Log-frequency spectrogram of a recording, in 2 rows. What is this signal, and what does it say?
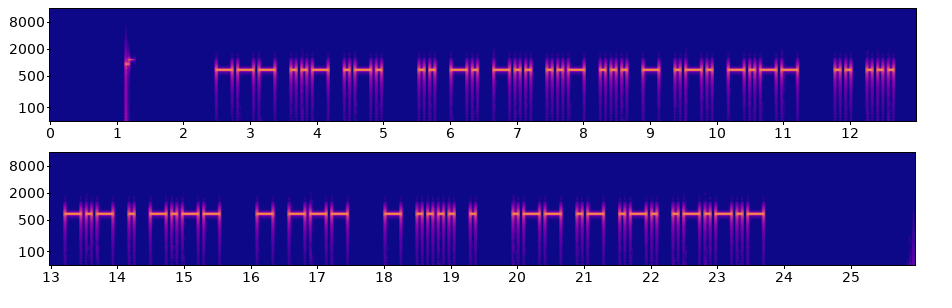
Morse code, heard as a keyed tone, about 15 wpm, 700 Hz. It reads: OUR INDUSTRY IS KEY TO THE WAR.
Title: Sentences from Top 1000 Words - Review Part 4 - 15wpm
